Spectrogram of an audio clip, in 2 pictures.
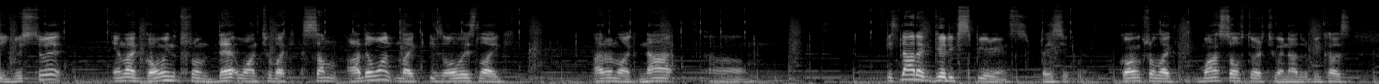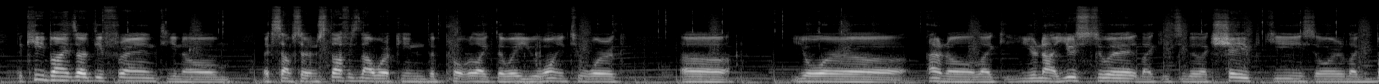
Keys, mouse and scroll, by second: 0.7-2.6 drag, 1.4 g, 2.7 click, 2.8 a, 4.9 g, 5.6 ctrl+z, 5.8 ctrl+z, 6.4 a, 8.1 l, 8.9 a, 9.6 l, 10.3 a, 11.4 l, 12.8-14.8 drag, 14.8 right click, 15.1 click, 15.7 a, 16.8 g, 18.2 click, 19.1 g, 20.1 a, 26.0 middle click, 26.7 a.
